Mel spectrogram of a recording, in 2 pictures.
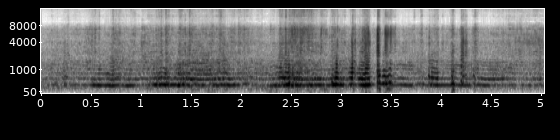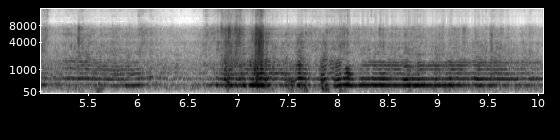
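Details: Honey bees buzzing at night during a honey harvest: a steady, low droning hum with overtones, swelling and fading, broken by sharp knocks and clatters of handling around three and seven seconds.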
